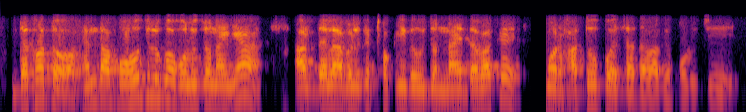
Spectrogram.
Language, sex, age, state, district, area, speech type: Odia, male, 45-60, Odisha, Boudh, rural, conversation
